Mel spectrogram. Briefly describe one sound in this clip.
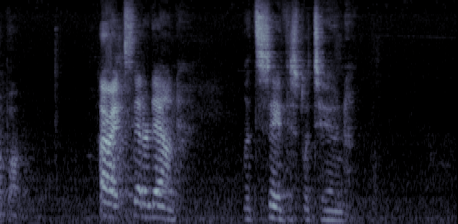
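A young woman speaks firmly.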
